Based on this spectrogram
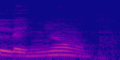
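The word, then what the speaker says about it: Lengnau: El padre era un sastre judío que emigra, judío alemán, que nace en Suiza y en el pequeño pueblo de Langau, se escribe Legnau. El pueblo tiene un nombre francés, Leñó.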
